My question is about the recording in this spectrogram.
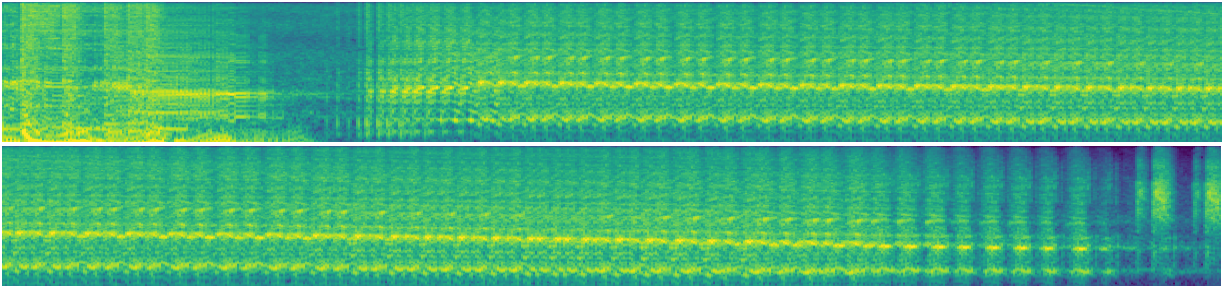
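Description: Hardstyle track: the pounding kick drum stops about a second and a half in, giving way to a breakdown of a sustained, rapidly pulsing synth lead whose pitch slowly falls. Near the end the synth is chopped into quick stutters.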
